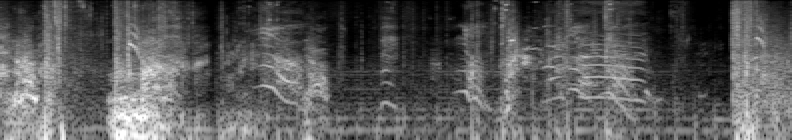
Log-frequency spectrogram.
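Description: A dog snarls and yelps.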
